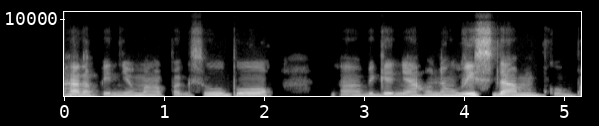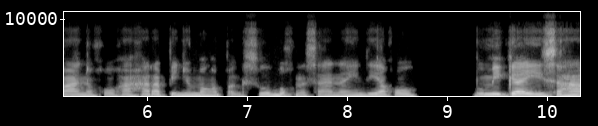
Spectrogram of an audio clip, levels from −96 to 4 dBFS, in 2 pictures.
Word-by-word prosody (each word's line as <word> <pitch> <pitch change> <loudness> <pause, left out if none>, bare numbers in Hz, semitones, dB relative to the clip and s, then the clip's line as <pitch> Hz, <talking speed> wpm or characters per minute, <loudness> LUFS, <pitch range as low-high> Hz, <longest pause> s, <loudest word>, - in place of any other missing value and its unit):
harapin 145 -1 +1
'yong 145 0 -3
mga 135 -1 -3
pagsubok. 160 -2 -1 0.7
Ah, 145 -2 -5
bigyan 150 +1 -1
Niya 145 - +1
ako 145 - -5
ng 145 0 -1
wisdom 165 -5 +7 0.3
kung 145 -1 -9
paano 140 0 -3
ko 140 -1 -10
haharapin 140 0 -3
'yong 140 0 -1
mga 140 - -3
pagsubok 190 +5 -4
na 150 - -7
sana 145 -1 -6
hindi 140 -1 -3
ako 140 +1 -3 0.6
bumigay 160 -2 +4
sa 145 -1 +3
145 Hz, 135 wpm, -24 LUFS, 140-155 Hz, 0.7 s, wisdom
